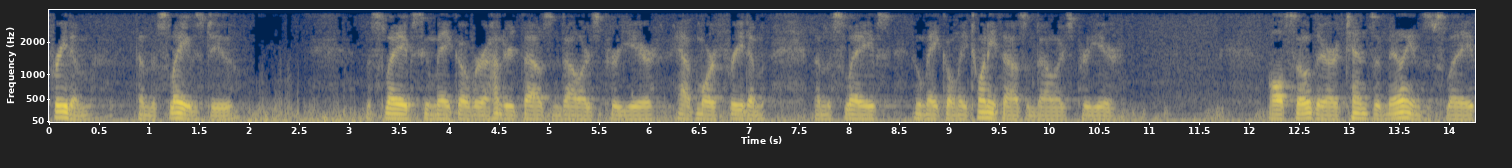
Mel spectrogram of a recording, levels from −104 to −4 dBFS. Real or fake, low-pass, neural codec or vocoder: real; 3.6 kHz; none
